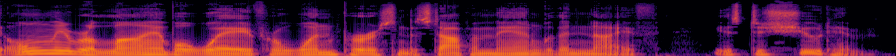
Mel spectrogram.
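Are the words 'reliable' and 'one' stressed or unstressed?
unstressed. Reliable and one carry no special stress.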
